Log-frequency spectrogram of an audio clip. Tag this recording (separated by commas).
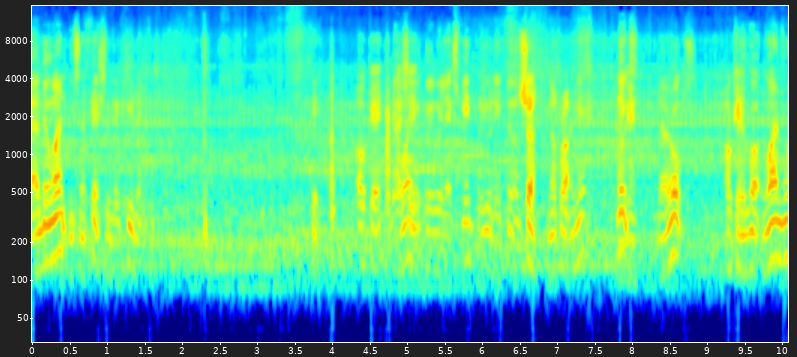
Water vehicle, speedboat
